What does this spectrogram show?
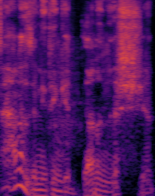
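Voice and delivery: very quiet, low, curmudgeonly mutter under the breath. Narrating Bragg walking out after everyone is dismissed: Bragg muttering under his breath. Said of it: "mutters something under his breath".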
